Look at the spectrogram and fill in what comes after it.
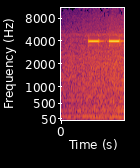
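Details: Sevilla SV-212II double induction cooktop that displays but never heats: three short beeps, then no fan at levels 8 or 4 and no error code.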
